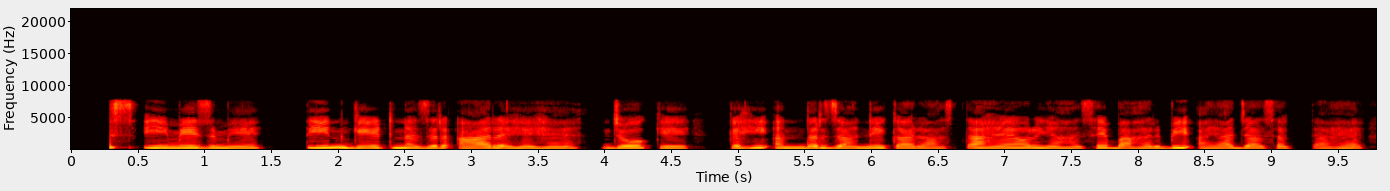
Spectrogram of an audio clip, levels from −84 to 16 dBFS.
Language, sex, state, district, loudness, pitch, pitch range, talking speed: Hindi, female, Bihar, Sitamarhi, -27 LUFS, 280 Hz, 255-295 Hz, 160 wpm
